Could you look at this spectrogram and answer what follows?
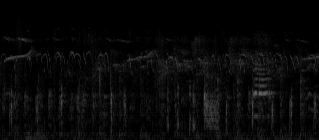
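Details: Desi hen rearing her chicks in a village in Bangladesh: dense chorus of high cheeping chicks with rapid clicking pecks throughout and a brief louder note near the end.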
